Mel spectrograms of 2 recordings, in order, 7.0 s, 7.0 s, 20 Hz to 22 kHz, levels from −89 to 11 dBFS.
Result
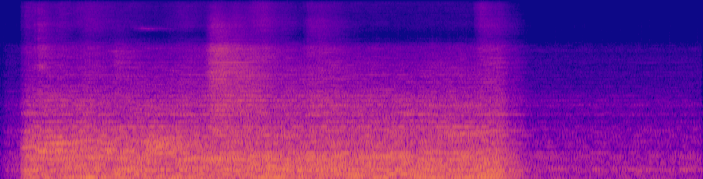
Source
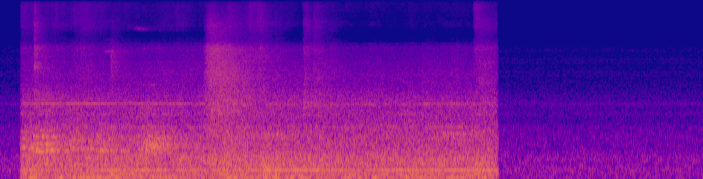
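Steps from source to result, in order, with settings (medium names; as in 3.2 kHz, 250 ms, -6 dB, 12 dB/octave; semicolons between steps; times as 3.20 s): peak limiter -19.5 dBFS, peak gain reduction 8 dB; doubling 28 ms -5 dB; on a send: delay 178 ms -11.5 dB; on the sum: Schroeder reverb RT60 0.47 s, combs from 28 ms, DRR -9.5 dB; crackle 91 per s -43 dBFS; trim -6 dB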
